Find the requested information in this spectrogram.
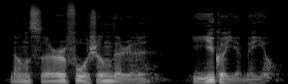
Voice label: emo sad; IndexTTS-2-Demo

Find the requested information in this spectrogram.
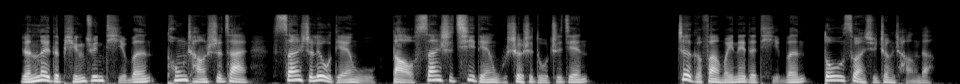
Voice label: male, zh; KE-Omni

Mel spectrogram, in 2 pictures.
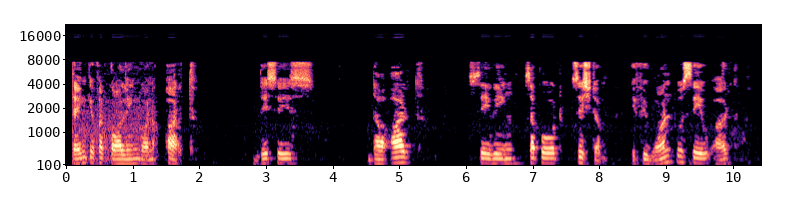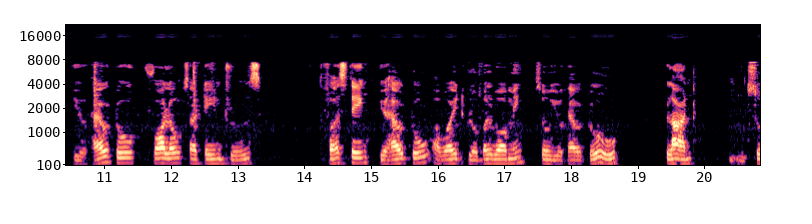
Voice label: hip voice

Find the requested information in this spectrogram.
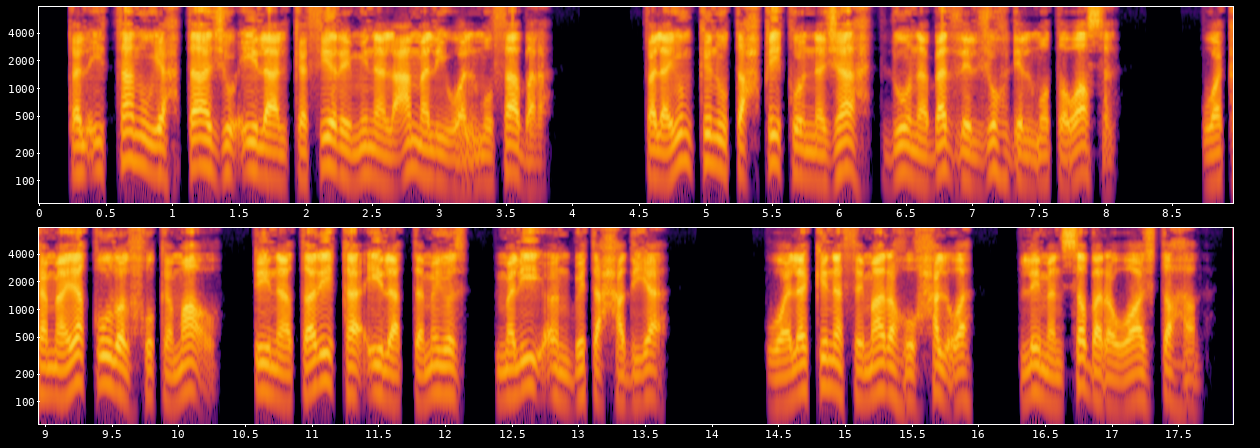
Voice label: synthesized audio, arabic; StyleTTS2-LibriTTS-arabic

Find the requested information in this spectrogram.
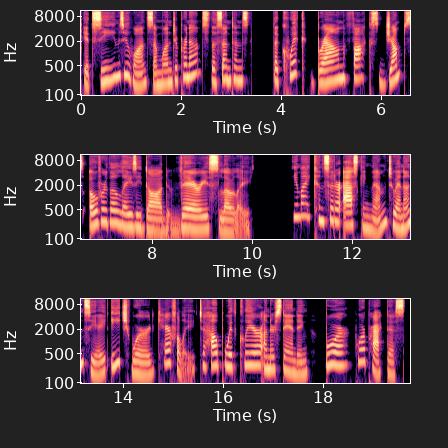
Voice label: Babble; S2S-Bench; cascade; rhythm

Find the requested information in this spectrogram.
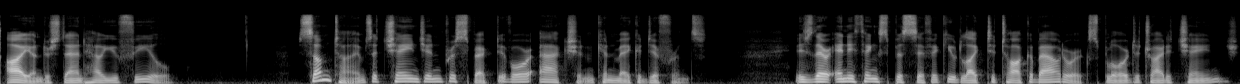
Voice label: emotion; S2S-Bench; cascade

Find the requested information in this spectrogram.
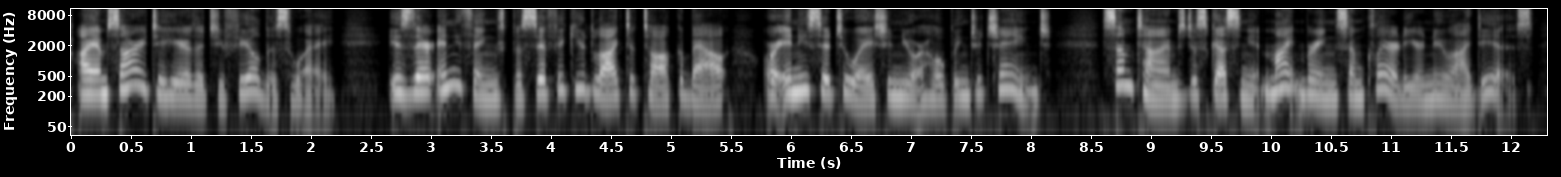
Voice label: emotion; S2S-Bench; cascade

